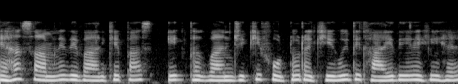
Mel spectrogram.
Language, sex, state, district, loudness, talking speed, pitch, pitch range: Hindi, female, Chhattisgarh, Bastar, -13 LUFS, 210 wpm, 205 Hz, 195-210 Hz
